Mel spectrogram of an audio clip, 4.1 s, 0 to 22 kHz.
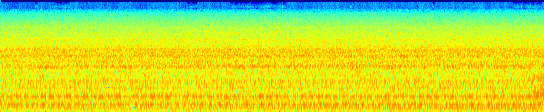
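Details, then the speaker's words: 2001 Sea Ray 340 Sundancer boat engine, about 100 hours, run after an oil change: a steady, even drone at constant pitch with no surging or dropping back. Earlier, in neutral with no load, it would reach 2,000 rpm and then roll back. "So it's working fine now."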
